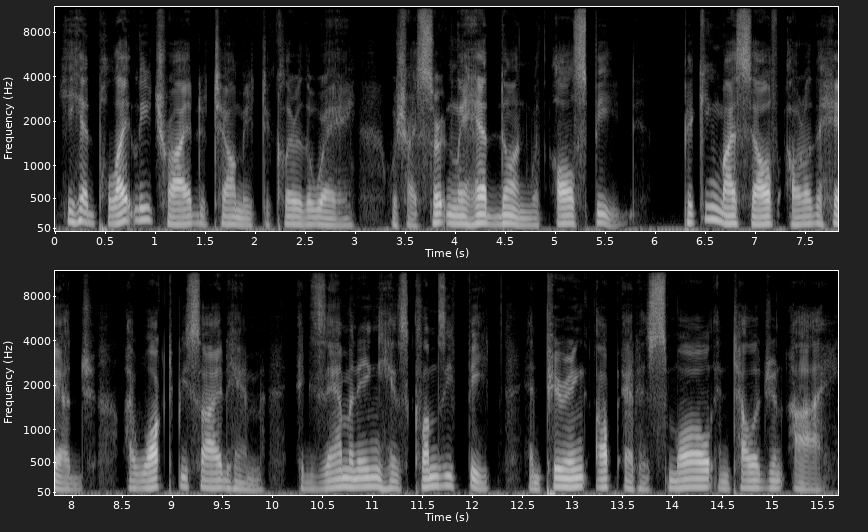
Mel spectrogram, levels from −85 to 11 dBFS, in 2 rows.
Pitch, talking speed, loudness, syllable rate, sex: 115 Hz, 155 wpm, -20 LUFS, 4.5 syllables/s, male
